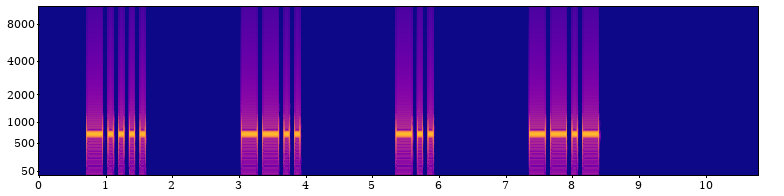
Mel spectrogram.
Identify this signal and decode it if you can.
Morse code, heard as a keyed tone, about 15 wpm, spaced as for 5 wpm, 700 Hz. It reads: 6ZDQ
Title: USA Call Signs - 6 Characters - 6x Character Spacing - 15wpm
